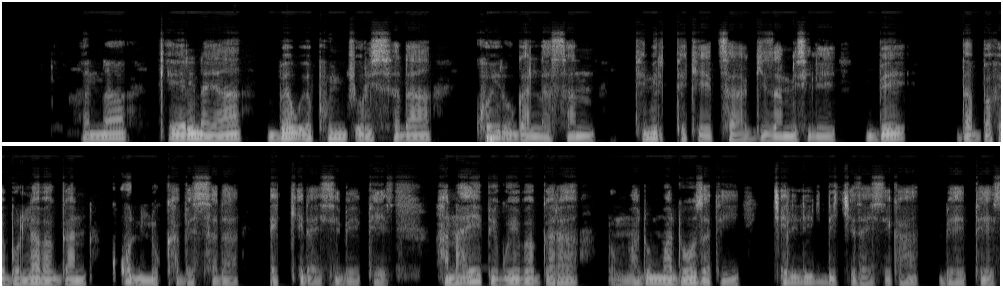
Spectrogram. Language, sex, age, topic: Gamo, male, 18-24, government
